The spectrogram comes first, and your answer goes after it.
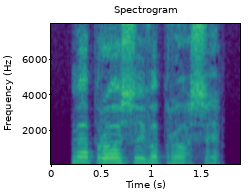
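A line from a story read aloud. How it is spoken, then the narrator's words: Sighing. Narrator (Russian): вздохнул Колот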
